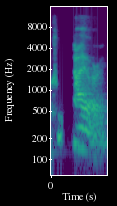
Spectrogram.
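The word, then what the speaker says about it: Kuuk Thaayorre: I'm really interested in this, how do you pronounce it? Kaktayor people. – Kaktayor, yeah.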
